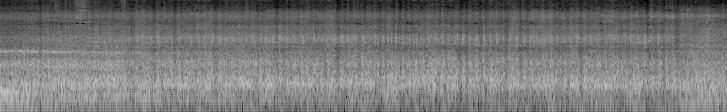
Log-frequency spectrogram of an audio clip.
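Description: Diesel-hauled Pakistan Railways passenger train passing close by. The locomotive's engine is heard at the start, then the coaches' wheels clatter steadily over the rail joints.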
